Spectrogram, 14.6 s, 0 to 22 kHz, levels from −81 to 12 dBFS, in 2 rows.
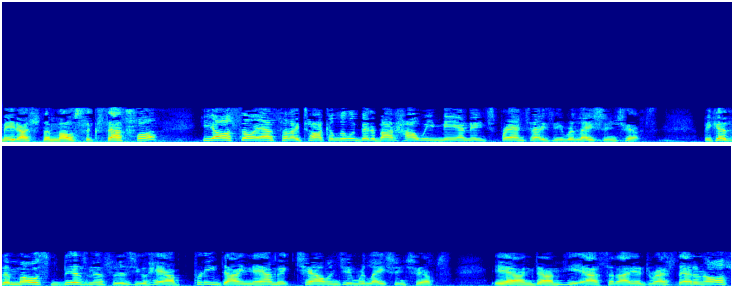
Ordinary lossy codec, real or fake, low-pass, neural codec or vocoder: MP3, 24 kbps; fake; 5.4 kHz; vocoder, 44.1 kHz, 128 mel bands every 512 samples, BigVGAN v2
